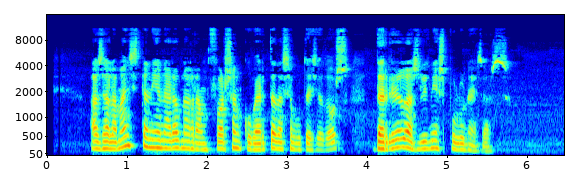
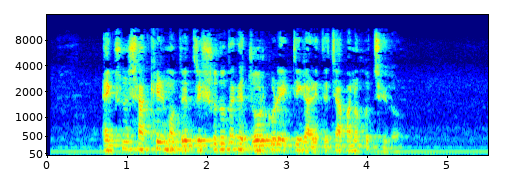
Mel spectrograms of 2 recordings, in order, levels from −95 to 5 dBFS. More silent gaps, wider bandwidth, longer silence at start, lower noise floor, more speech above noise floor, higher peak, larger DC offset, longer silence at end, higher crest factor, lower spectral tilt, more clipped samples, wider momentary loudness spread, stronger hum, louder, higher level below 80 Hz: neither; about the same, 11.5 kHz vs 11.5 kHz; first, 0.55 s vs 0.35 s; first, -58 dBFS vs -48 dBFS; first, 34 dB vs 26 dB; about the same, -2 dBFS vs -4 dBFS; neither; about the same, 0.7 s vs 0.7 s; about the same, 22 dB vs 20 dB; first, -5.5 dB/octave vs -4 dB/octave; neither; first, 9 LU vs 5 LU; neither; about the same, -24 LUFS vs -22 LUFS; second, -72 dBFS vs -52 dBFS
